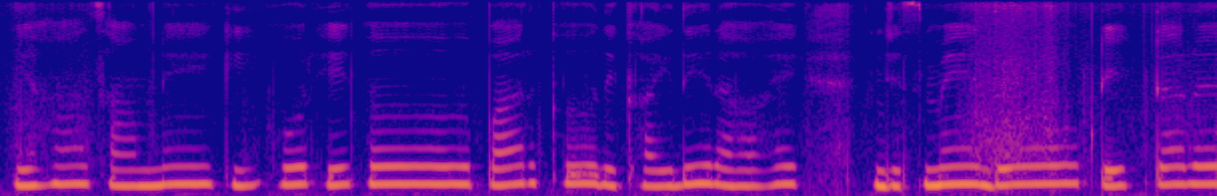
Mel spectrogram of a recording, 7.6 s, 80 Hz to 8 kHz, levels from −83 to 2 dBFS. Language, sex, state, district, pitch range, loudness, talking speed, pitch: Hindi, female, Bihar, Muzaffarpur, 245-265 Hz, -33 LUFS, 110 wpm, 260 Hz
